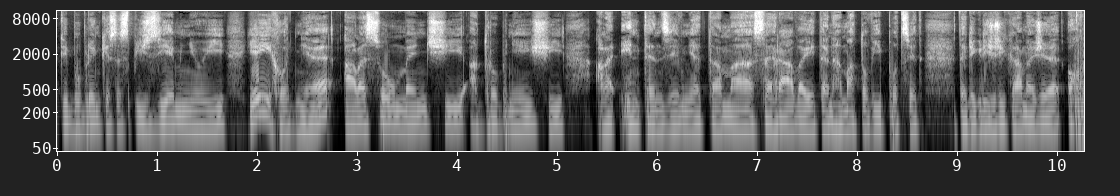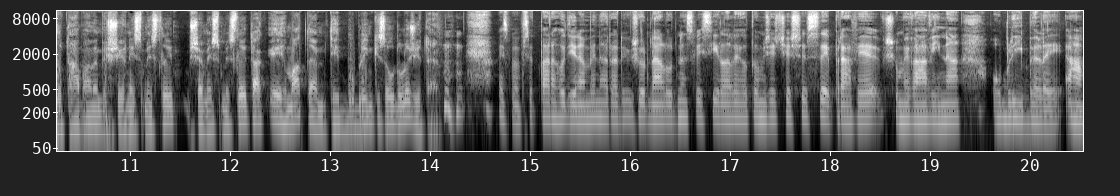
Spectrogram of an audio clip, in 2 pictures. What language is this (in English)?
Czech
